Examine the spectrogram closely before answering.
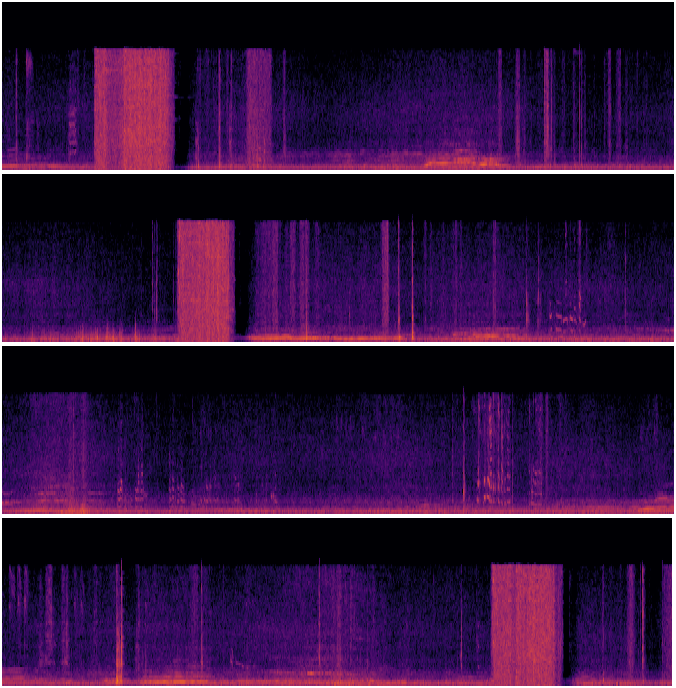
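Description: A circular saw whirs loudly in short bursts as it cuts wood.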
